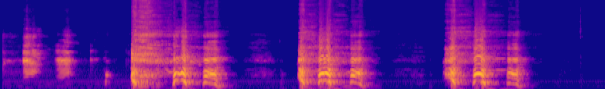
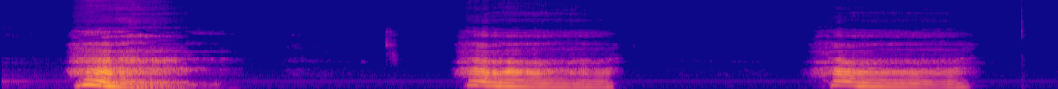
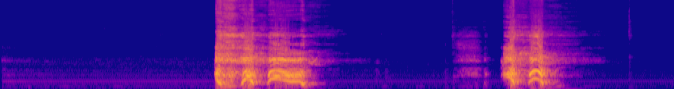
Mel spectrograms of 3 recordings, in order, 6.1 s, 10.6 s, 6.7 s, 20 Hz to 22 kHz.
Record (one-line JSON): {"three_cough_length": "6.1 s", "three_cough_amplitude": 32768, "three_cough_signal_mean_std_ratio": 0.43, "exhalation_length": "10.6 s", "exhalation_amplitude": 32768, "exhalation_signal_mean_std_ratio": 0.41, "cough_length": "6.7 s", "cough_amplitude": 32768, "cough_signal_mean_std_ratio": 0.36, "survey_phase": "beta (2021-08-13 to 2022-03-07)", "age": "65+", "gender": "Male", "wearing_mask": "No", "symptom_none": true, "smoker_status": "Never smoked", "respiratory_condition_asthma": false, "respiratory_condition_other": false, "recruitment_source": "REACT", "submission_delay": "2 days", "covid_test_result": "Negative", "covid_test_method": "RT-qPCR", "influenza_a_test_result": "Negative", "influenza_b_test_result": "Negative"}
